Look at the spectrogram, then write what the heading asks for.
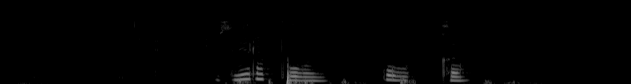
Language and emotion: Russian, neutral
